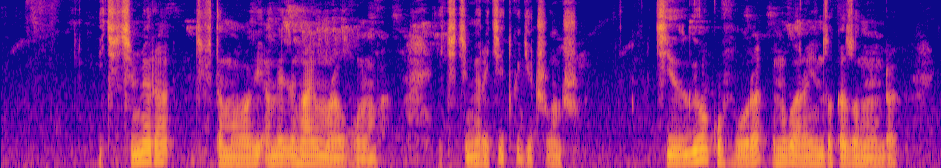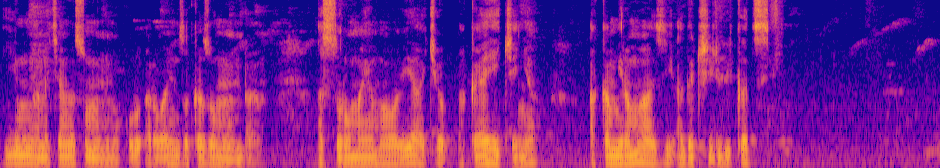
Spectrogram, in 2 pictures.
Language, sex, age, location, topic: Kinyarwanda, male, 18-24, Huye, health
